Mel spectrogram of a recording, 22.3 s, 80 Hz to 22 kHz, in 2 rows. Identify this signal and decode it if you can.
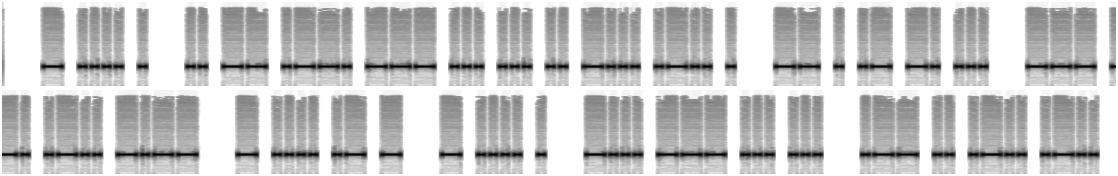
Morse code, heard as a keyed tone, about 20 wpm, 1000 Hz. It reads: THE IMPOSSIBLE MEANS ONLY THAT THE BOSS WILL
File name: qotdfiles / 20wpm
